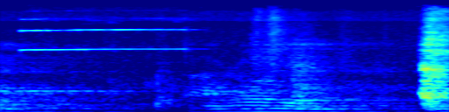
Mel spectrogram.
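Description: A man talking into a handheld microphone, with pauses between words. A faint, steady, high-pitched electronic tone sounds through the first second and a low hum runs underneath.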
